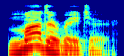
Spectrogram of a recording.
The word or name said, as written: moderator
